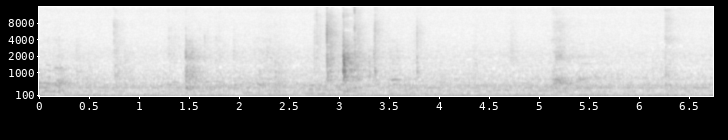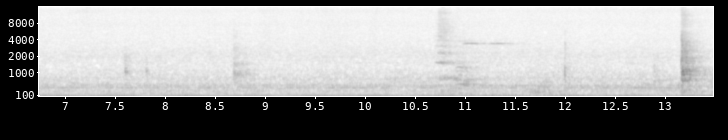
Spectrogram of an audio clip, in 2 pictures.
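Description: A striker flicks across a wooden board and knocks sharply into small discs.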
